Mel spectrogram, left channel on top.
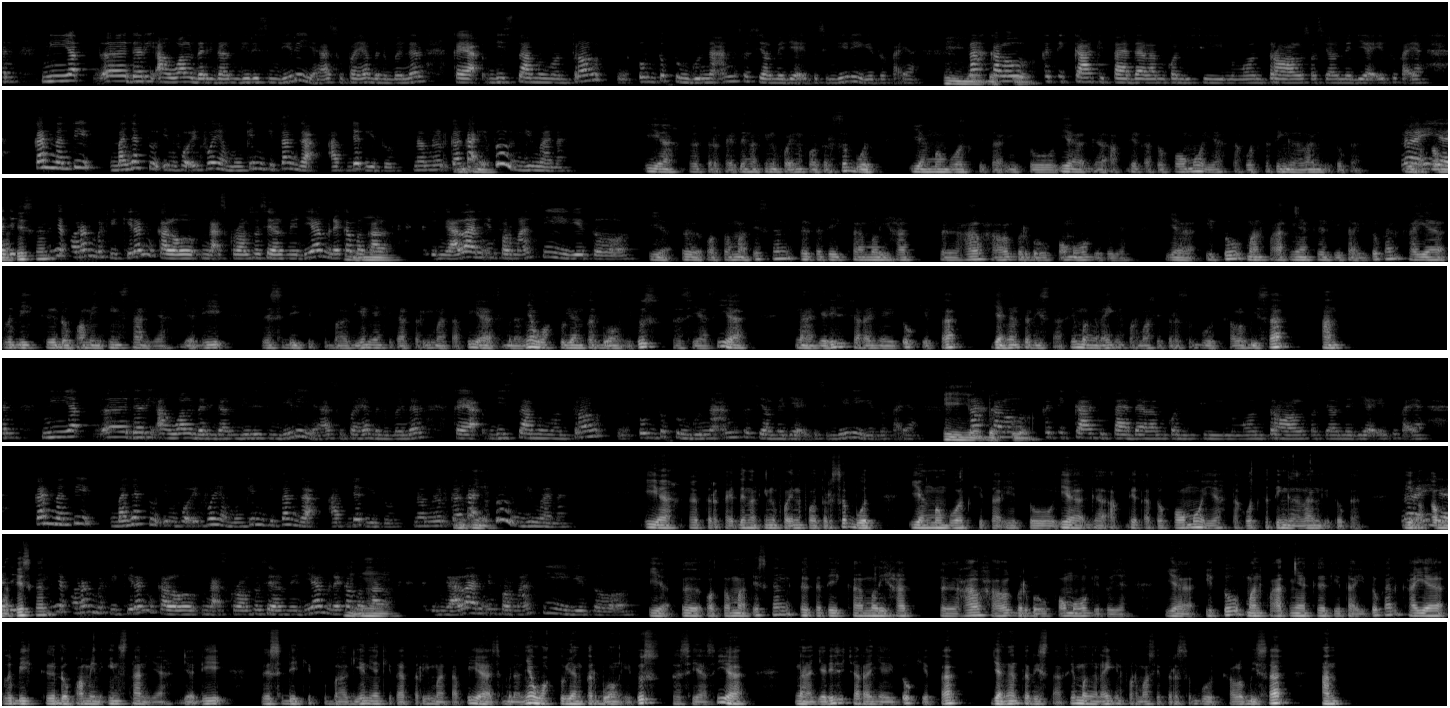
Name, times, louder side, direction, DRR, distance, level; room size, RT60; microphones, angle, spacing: voice 1, 0.0-9.1 9.6-14.5 14.8-20.1 28.4-29.1 29.4-32.8 33.2-35.2, left 3 dB, 75° left, 0.8 m, -38 dB
voice 2, 9.4-10.3 19.0-19.3 20.9-23.1 23.5-24.1 24.4-25.8 26.2-28.0 28.5-29.4 32.4-32.8 35.4-38.0 38.3-40.2 40.6-40.8 41.1-45.6 46.0-46.4 46.6-50.8 51.3-52.5 52.8-52.9 53.3-56.2 56.6-56.7, right 4 dB, 60° right, 0.4 m, -32 dB
2.9 x 2.4 x 2.4 m
head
